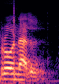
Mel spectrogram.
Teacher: in really Chilean version would be like Ronald. No D.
